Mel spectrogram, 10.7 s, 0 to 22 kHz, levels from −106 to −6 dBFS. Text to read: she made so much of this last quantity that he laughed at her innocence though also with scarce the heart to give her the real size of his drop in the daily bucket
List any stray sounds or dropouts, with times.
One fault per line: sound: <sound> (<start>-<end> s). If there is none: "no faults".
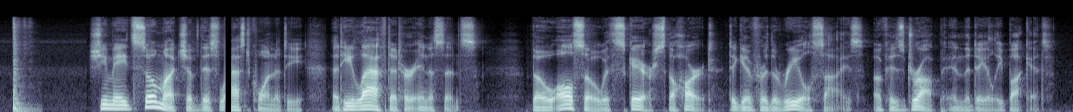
sound: thud (0.1-0.4 s)
sound: dropout (2.2-2.3 s)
